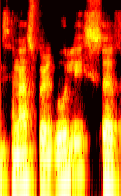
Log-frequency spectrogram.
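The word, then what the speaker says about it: Thanasis Vergoulis: go ahead uh thanks uh the pronunciation was nice it was okay can you see my screen yes perfectly okay uh thanks so uh hi i'm thanas bergoulis from athena research center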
